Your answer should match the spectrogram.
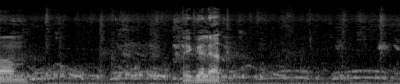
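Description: Indian fantail pigeons cooing: a string of low, rising-and-falling coos.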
